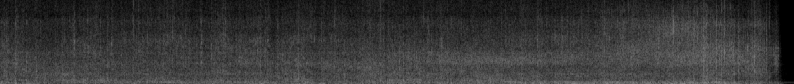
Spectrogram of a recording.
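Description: Hornby OO-gauge model train running along the track, heard close up from on board: a steady rolling rattle with rapid wheel clicks on the rails. It cuts off suddenly just before the end.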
